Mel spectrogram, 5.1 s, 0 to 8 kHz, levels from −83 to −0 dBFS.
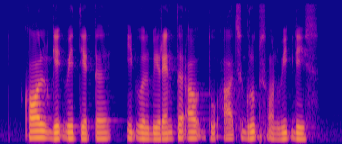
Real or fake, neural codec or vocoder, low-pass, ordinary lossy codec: real; none; 7.2 kHz; none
